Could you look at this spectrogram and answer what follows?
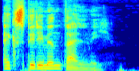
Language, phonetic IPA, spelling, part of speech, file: Russian, [ɪkspʲɪrʲɪmʲɪnˈtalʲnɨj], экспериментальный, adjective, Ru-экспериментальный.ogg
- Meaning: experimental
